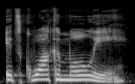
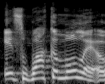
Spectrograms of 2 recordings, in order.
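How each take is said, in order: First: The word has an English-style pronunciation. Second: The word has a Spanish-style pronunciation. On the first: The speaker calls it wrong. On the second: This is how the word's originators say it. The speaker calls it right. "my people invented the word"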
